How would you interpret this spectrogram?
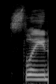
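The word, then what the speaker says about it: Slane: both provinces okay so if it's spelled slain theocracy slain s-l-a-n-e um I have no choice but to think about it like the whiskey so we're gonna talk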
